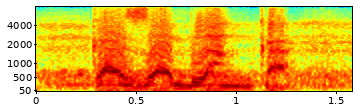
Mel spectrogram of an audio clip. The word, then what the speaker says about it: Casablanca: Tulisannya Casablanca. Cara bacanya Kazablanka.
